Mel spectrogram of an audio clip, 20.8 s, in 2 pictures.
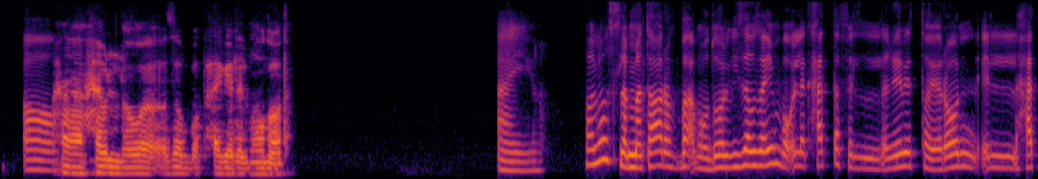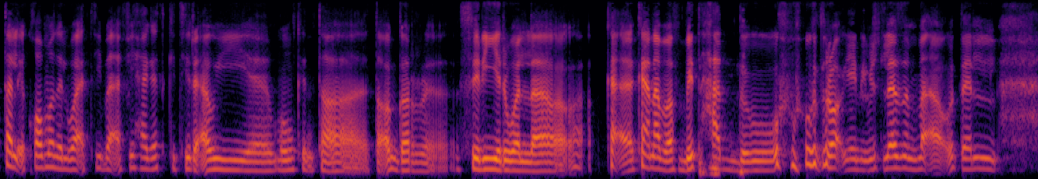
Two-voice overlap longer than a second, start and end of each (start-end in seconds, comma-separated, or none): none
